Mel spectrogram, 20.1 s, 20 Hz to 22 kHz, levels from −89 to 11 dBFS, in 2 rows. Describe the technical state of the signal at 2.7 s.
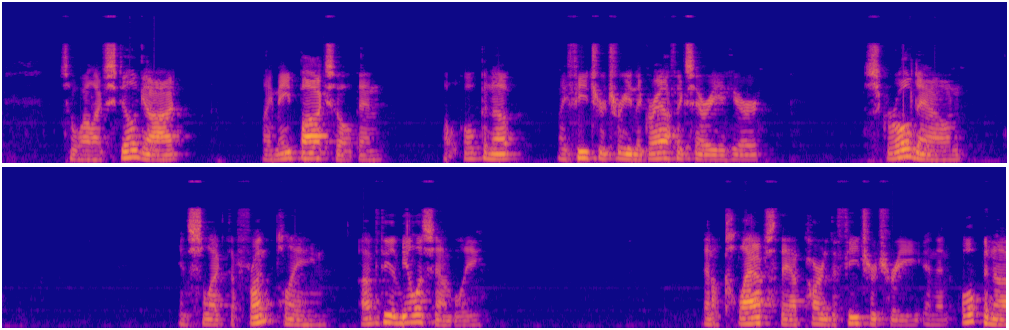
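Compressed frames were skipped at 2.70 s because they were missing or rejected as damaged, so about 20 ms of audio vanishes and the sound jumps ahead at that point.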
